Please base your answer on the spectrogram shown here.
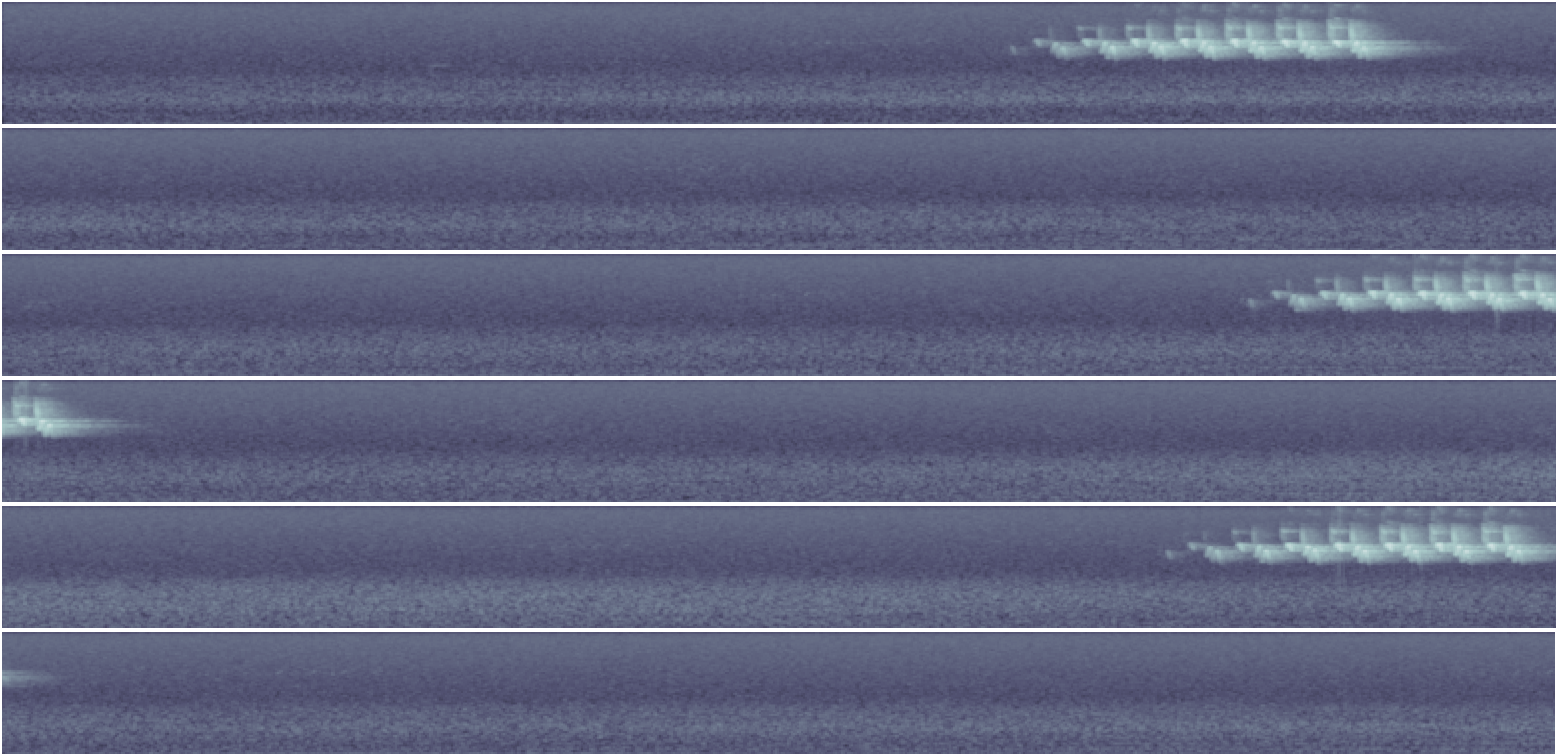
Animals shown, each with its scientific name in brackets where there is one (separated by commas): Ovenbird (Seiurus aurocapilla), Hermit Thrush (Catharus guttatus)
